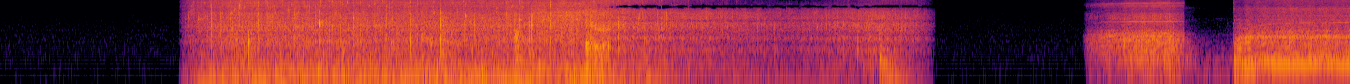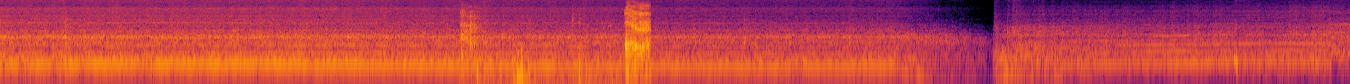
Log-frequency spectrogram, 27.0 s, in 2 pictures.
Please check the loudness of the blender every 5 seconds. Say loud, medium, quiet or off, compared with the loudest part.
off, off, loud, loud, medium, medium.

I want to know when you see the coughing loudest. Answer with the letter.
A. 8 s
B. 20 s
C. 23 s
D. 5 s
B.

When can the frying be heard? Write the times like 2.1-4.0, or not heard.
1.8-9.3.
